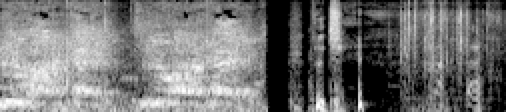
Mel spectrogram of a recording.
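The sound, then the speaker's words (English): A Jerry Springer show studio audience cheers and whoops in a dense, loud roar, then breaks off abruptly into a brief silence followed by scattered shouts and voices. “That's the audience from Springer, right?”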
